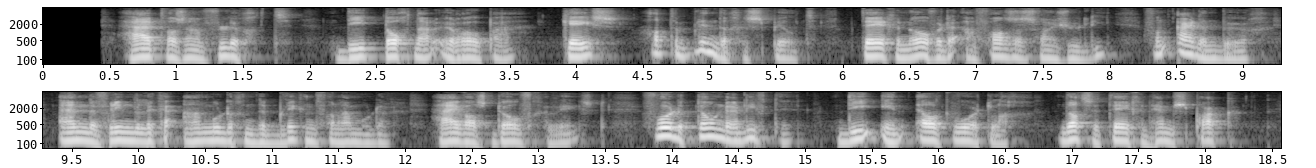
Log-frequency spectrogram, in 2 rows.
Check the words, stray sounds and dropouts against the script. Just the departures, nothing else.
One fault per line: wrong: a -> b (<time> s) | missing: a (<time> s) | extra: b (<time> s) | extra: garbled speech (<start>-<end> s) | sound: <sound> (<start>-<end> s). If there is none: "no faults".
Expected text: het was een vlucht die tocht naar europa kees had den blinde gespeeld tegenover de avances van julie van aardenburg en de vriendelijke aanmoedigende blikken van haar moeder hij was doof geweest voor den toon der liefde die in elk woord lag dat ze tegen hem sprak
no faults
